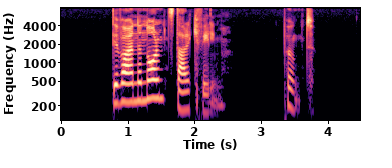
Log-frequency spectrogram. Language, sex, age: Swedish, female, 19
